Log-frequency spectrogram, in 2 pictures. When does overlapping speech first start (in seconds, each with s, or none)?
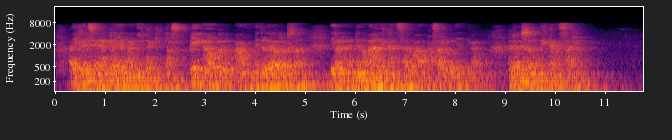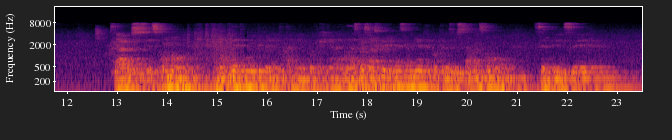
none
